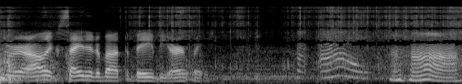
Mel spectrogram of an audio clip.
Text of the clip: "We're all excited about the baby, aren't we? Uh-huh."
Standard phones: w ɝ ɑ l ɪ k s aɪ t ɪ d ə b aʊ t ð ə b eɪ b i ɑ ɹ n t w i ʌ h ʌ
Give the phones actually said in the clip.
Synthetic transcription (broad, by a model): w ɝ ɑ l ɪ k s aɪ t ɪ d ə b aʊ t ð ə b eɪ b i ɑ ɹ t w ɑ ʌ h ʌ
